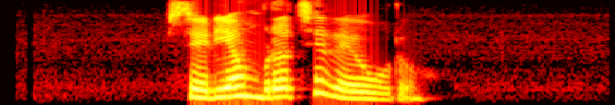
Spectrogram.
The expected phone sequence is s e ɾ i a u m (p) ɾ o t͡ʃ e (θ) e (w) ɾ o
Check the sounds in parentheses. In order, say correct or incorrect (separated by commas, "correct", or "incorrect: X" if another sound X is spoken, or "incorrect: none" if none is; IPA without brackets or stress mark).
incorrect: b, incorrect: ð, correct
